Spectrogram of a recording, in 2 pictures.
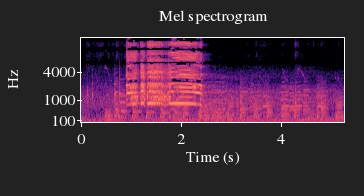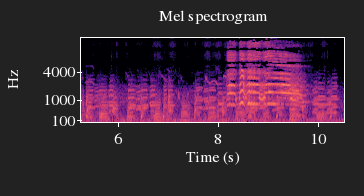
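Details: Two-month-old Leghorn cockerels crowing in the morning: two loud, harsh, strained crows, one early and one near the end, over steady clucking and chatter from other chickens.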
